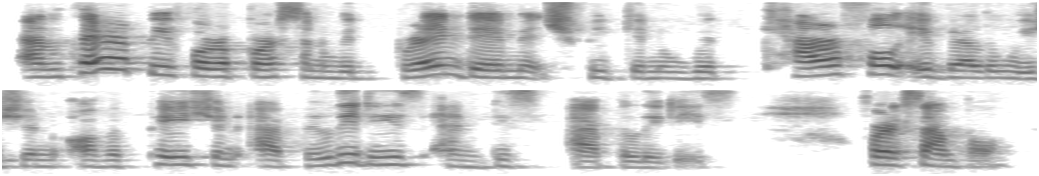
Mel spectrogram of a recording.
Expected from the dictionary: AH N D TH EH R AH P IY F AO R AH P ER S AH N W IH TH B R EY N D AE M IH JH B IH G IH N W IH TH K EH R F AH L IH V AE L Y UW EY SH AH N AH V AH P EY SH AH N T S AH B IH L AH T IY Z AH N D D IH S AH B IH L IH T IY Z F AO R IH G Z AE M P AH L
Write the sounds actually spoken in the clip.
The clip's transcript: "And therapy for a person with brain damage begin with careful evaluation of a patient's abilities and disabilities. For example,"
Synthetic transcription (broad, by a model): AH N TH EH R AH P IY F AO R AH P ER S AH N W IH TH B R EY N D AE M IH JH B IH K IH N W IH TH K EH R F AH L IH V AE L Y UW EY SH AH N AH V AH P EY SH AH N T AH B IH L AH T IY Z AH N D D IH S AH B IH L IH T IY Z F AO R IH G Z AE M P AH L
